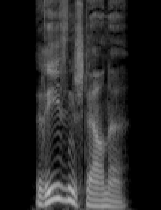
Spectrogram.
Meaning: nominative/accusative/genitive plural of Riesenstern
- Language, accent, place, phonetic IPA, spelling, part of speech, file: German, Germany, Berlin, [ˈʁiːzn̩ˌʃtɛʁnə], Riesensterne, noun, De-Riesensterne.ogg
